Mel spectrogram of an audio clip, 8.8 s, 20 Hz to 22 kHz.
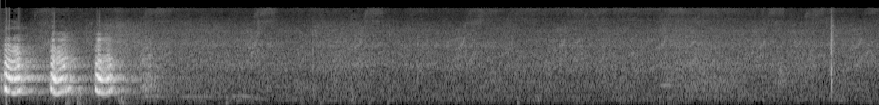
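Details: California sea lions at Higashiyama Zoo and Botanical Garden, Japan, on 12 September 2023; three quick honking barks open the recording, followed by near silence with one sharp click.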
